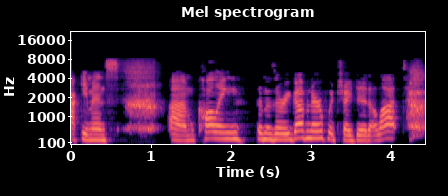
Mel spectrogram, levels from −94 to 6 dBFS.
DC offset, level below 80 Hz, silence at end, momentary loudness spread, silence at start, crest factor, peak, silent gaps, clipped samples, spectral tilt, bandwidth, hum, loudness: under 0.1%; -82 dBFS; 0 s; 6 LU; 0 s; 18 dB; -6 dBFS; none; under 0.1%; -4.5 dB/octave; 8.2 kHz; none; -22 LUFS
